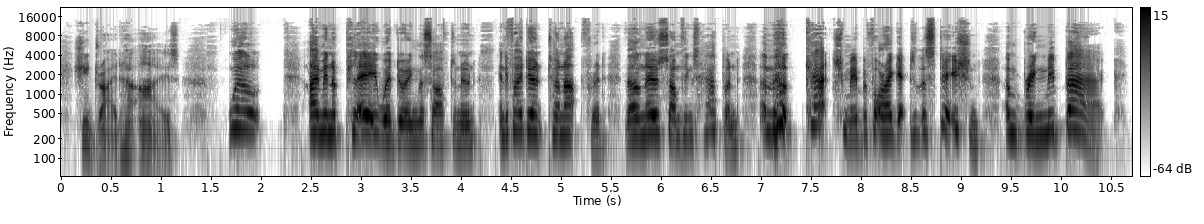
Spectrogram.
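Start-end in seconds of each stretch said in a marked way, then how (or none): 1.7-10.7 put-on high, loud child voice; fretful little girl. A narrator's reading. Girl explaining to William why she's stuck, high fretful child. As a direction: pour out the problem in a high girlish voice.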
